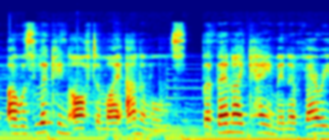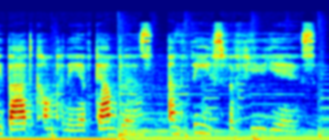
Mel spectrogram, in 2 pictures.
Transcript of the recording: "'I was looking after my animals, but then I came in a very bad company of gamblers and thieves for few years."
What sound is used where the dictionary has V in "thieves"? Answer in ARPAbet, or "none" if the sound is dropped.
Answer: V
